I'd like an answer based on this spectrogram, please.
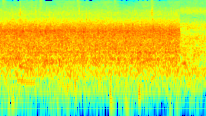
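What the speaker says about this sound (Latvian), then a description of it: "Tas ir ūdens." Water of a hot river rushes steadily along the bank as a broad, loud hiss, close and continuous with no talk, easing off slightly near the end.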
